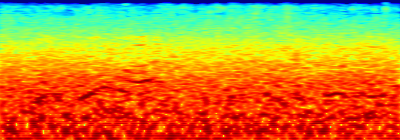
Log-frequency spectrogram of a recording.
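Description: Steady rush of river water pouring over a whitewater wave, with faint voices in the background.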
